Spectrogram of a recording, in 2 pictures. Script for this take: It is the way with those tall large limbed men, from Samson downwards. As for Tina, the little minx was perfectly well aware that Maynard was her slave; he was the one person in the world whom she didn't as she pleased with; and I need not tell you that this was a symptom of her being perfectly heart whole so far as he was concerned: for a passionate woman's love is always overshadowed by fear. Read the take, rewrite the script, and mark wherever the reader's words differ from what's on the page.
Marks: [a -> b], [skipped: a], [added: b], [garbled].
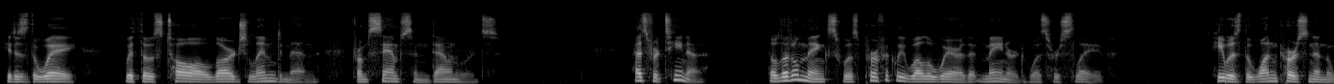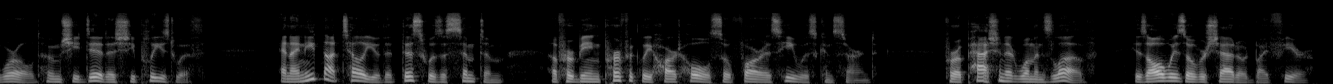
It is the way with those tall large limbed men, from Samson downwards. As for Tina, the little minx was perfectly well aware that Maynard was her slave; he was the one person in the world whom she [didn't -> did] as she pleased with; and I need not tell you that this was a symptom of her being perfectly heart whole so far as he was concerned: for a passionate woman's love is always overshadowed by fear.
